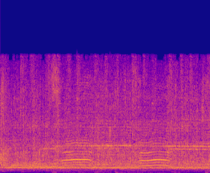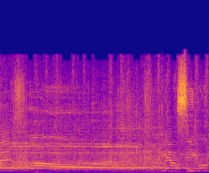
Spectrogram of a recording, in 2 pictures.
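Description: A studio audience at a midday TV show cheers and applauds a team being introduced, with whoops and shouts riding over a loud, continuous crowd wash and faint clapping beneath.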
